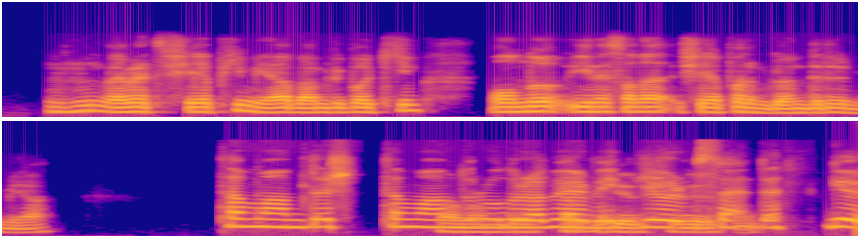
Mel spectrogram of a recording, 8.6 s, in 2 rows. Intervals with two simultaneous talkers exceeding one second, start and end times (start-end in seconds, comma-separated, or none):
6.4-8.0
